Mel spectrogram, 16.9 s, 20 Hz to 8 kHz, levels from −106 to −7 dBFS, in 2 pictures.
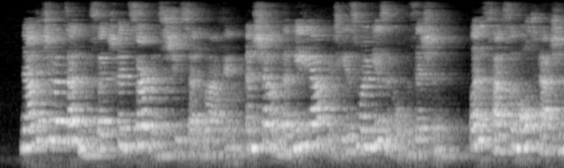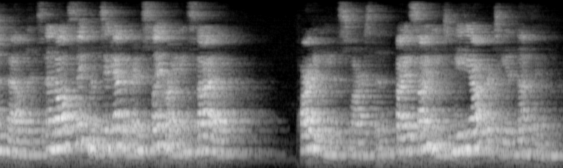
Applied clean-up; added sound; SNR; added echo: none; none; none; reverberation time 1.3 s.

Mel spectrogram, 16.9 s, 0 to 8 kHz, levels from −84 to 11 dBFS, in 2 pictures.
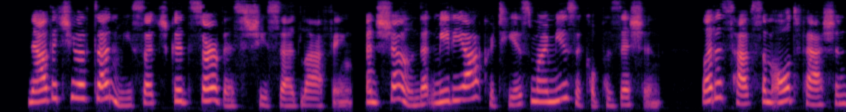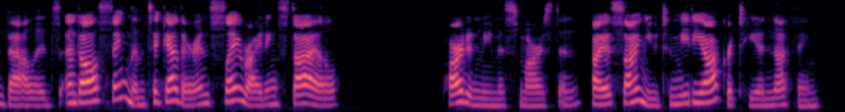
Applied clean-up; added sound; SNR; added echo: none; none; none; none.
